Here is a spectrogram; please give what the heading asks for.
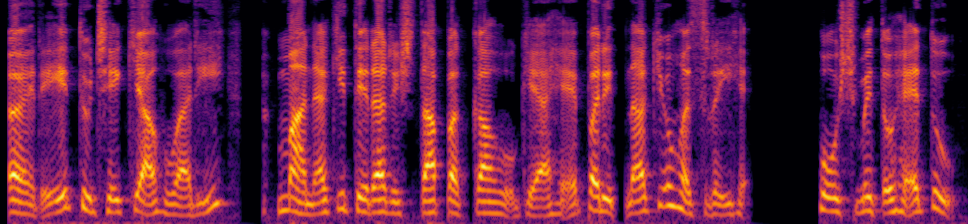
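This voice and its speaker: A woman's voice: low-pitched, expressive, unhurried, a bit bright, no echo, voice pushed down, full character voice. A woman voicing a caring, fussing middle-aged mother of grown daughters in a moral story, earnest in manner. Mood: scolding. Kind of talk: Hindi moral story character acting.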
